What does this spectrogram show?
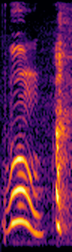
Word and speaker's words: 붐: 정확한 발음 뭐라고요? 붐.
